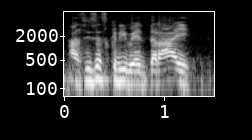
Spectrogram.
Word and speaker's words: drei: D-R-E-I, así se escribe, drei, pero se pronuncia como si fuera D-R-A-I.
